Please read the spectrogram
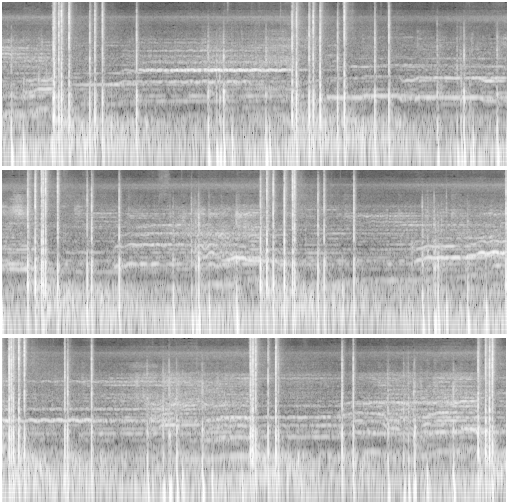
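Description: Large aerial fireworks shells bursting in quick succession: a sharp bang every second or two, often in close pairs, with crackle between. Music with held melody notes plays underneath.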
